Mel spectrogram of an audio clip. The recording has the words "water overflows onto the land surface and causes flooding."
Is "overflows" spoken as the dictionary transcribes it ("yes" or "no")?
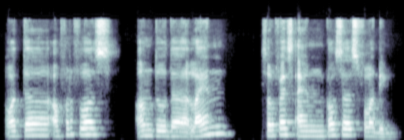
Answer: no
